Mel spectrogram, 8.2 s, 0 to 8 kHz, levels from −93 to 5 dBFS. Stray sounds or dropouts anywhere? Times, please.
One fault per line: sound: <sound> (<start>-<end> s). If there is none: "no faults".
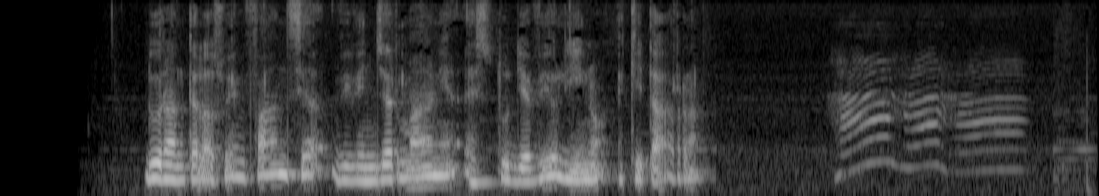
sound: laugh (6.2-7.7 s)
